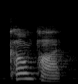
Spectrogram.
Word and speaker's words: Kompot: Okay, now let's see how to pronounce it. Compot.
